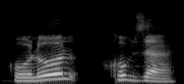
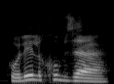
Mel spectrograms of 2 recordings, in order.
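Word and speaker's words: كلوا الخبز: Kalau kita mau baca ya, langsung dia dibaca kulul khubza. Jadi bukan lagi kulil khubza. Gitu. Berarti alifnya ditulis 2. Alifnya ditulis 2. Iya. Iya, benar ditulis 2. Ditulis 2. Nah, Cuma cara membacanya itu langsung ke lamnya, gitu ya, lamnya.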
